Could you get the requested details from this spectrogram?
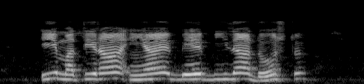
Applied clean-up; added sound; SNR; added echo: none; none; none; none.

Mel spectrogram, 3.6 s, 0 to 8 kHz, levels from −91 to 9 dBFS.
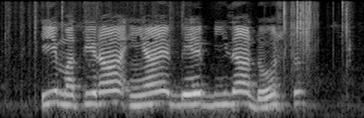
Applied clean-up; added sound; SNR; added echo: none; Hands; 16 dB; none.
